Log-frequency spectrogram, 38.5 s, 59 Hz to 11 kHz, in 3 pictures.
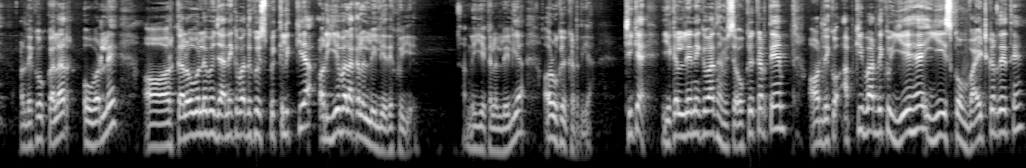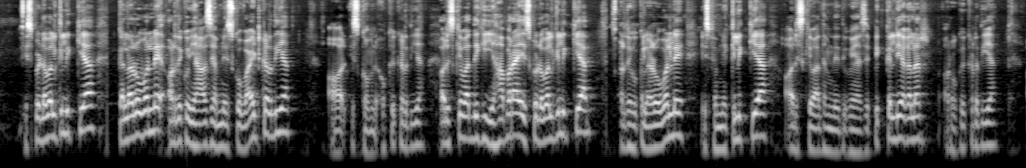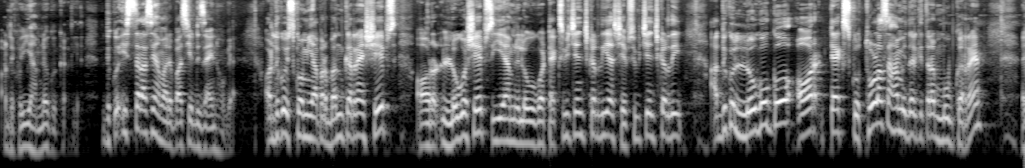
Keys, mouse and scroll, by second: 0.4 click, 1.3 click, 3.1 click, 5.9 click, 7.0 click, 8.8 click, 9.4 click, 10.5-11.0 scroll, 11.9 click, 12.1 click, 14.0 click, 14.9 click, 16.4 click, 17.2 click, 17.8 click, 18.2 scroll, 19.0 click, 19.2 click, 21.1 click, 23.8 click, 24.8 click, 25.8 click, 30.3 click, 32.6 click, 33.6 click.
